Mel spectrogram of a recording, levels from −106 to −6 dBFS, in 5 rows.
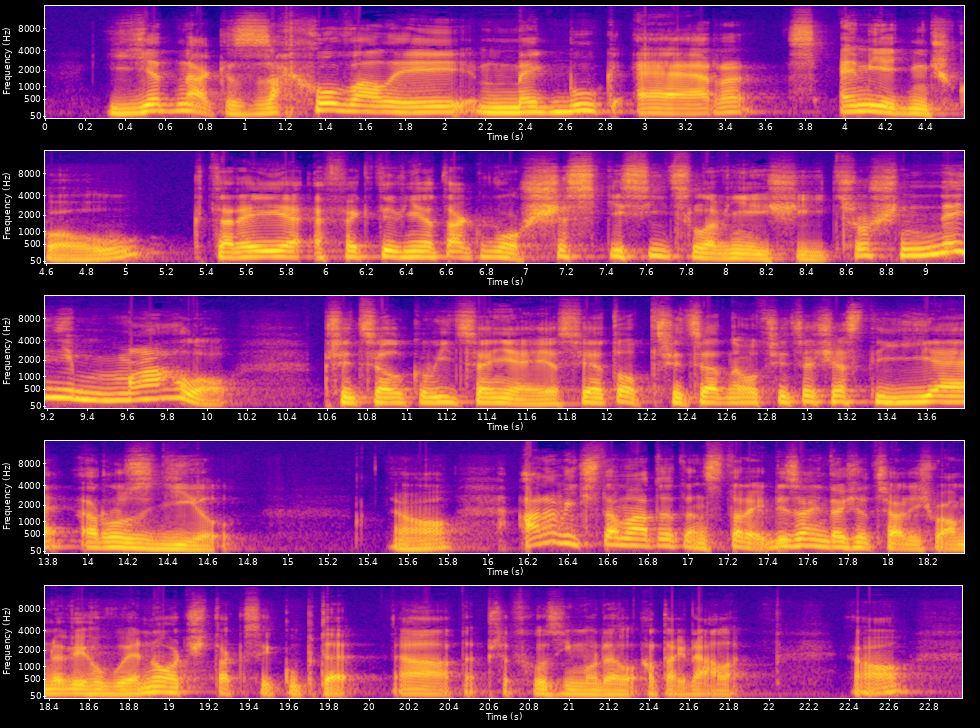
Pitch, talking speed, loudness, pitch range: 135 Hz, 135 wpm, -17 LUFS, 115-150 Hz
